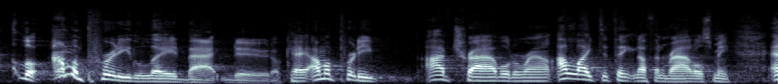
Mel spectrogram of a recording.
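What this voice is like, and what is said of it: Usual voice. Nothing is said of it.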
